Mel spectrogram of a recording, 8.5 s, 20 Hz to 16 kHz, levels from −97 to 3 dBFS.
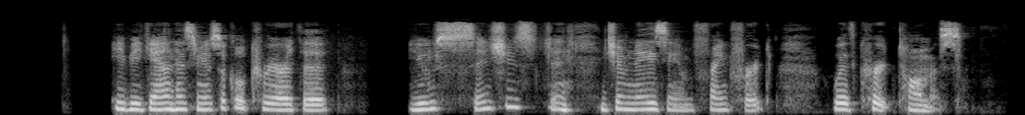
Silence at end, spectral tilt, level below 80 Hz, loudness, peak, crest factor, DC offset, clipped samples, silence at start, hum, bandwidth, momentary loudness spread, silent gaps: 0.55 s; -4.5 dB/octave; -62 dBFS; -20 LUFS; -4 dBFS; 18 dB; under 0.1%; under 0.1%; 0.95 s; none; 8.2 kHz; 9 LU; 3.11-3.39 s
